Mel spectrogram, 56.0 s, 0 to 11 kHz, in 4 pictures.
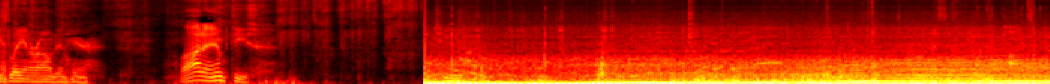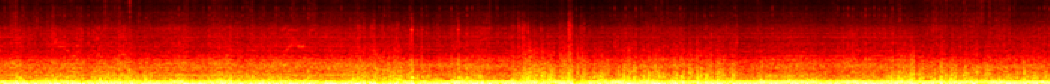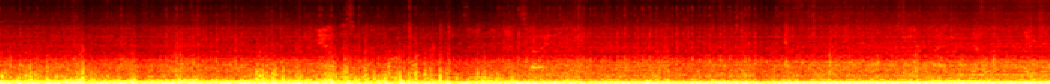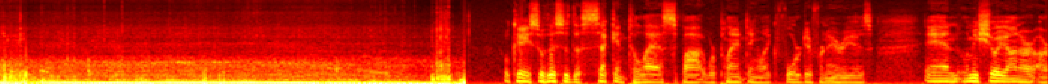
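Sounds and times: utility vehicle engine running: 5.7s - 48.3s.

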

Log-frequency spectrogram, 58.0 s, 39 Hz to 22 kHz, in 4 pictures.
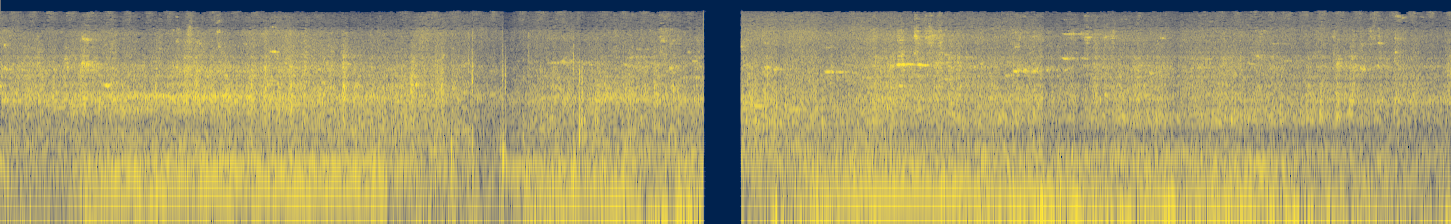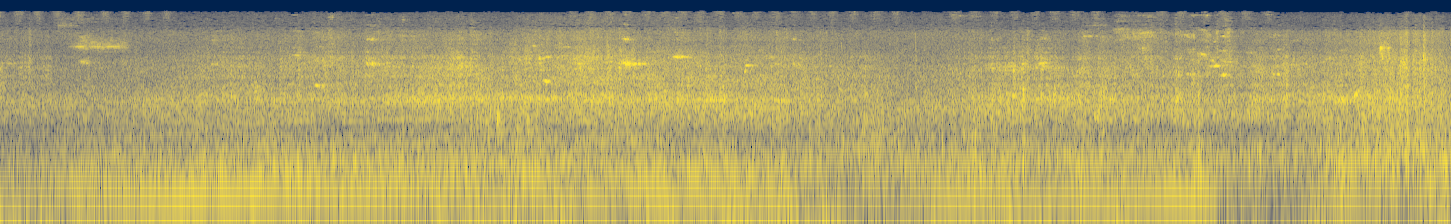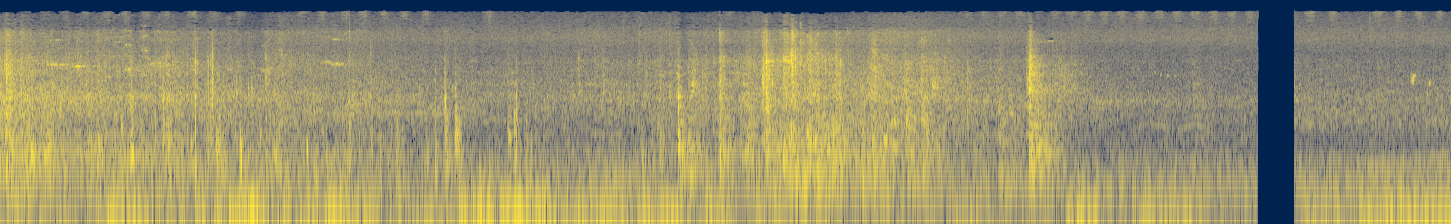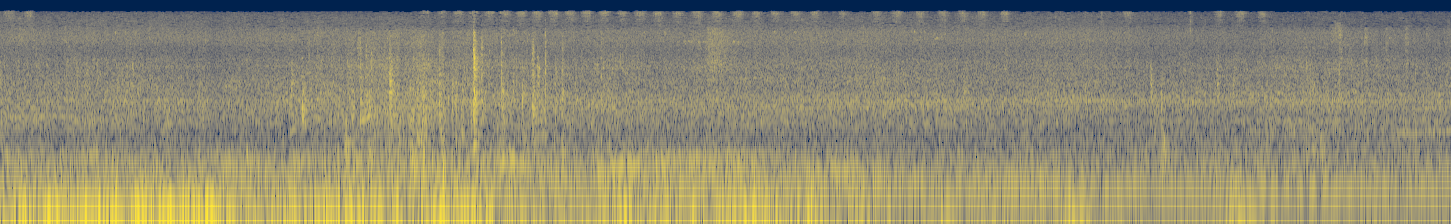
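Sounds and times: heavy diesel engines droning: 0.0s - 58.0s.

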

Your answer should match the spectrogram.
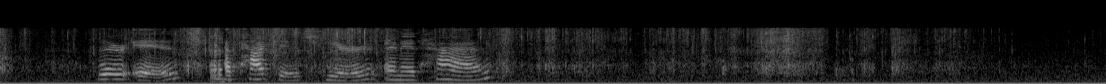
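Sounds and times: plastic packaging crinkling: 0.0s - 10.2s.

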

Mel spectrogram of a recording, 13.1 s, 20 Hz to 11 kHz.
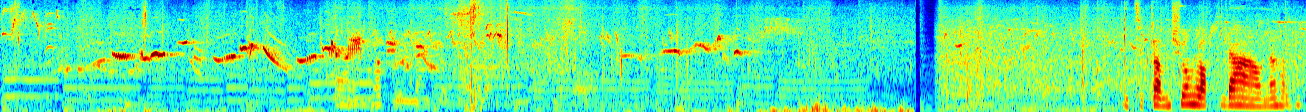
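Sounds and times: bird chirping: 0.0s - 8.1s, 9.4s - 13.0s.

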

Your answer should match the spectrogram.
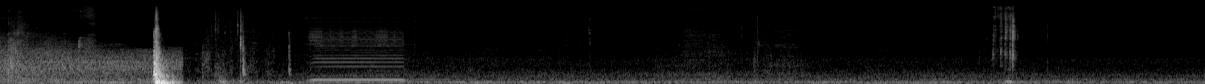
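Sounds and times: mobile phone buzzing: 3.1s - 4.2s.

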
